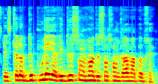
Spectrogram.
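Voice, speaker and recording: Eating on a live stream, this fitness coach talks with his mouth full, teasing his audience through playful mini lessons and quizzes in a chatty way. He speaks at a racing pace in a high-pitched, steady tone, and the room is reverberant.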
